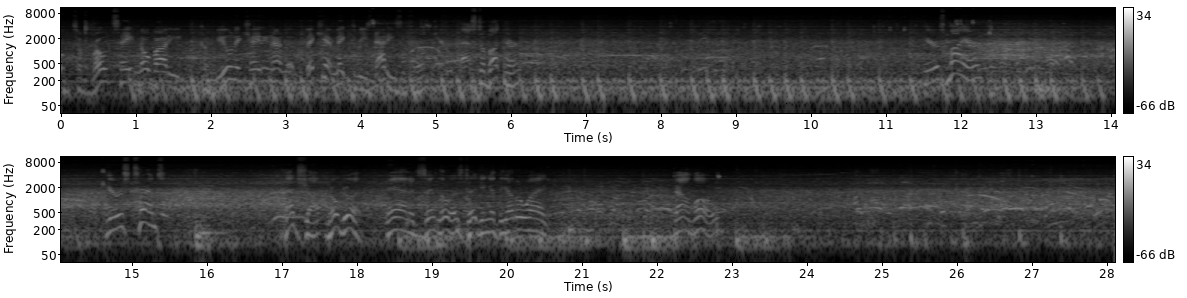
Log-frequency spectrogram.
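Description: A basketball bounces with steady thumps.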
